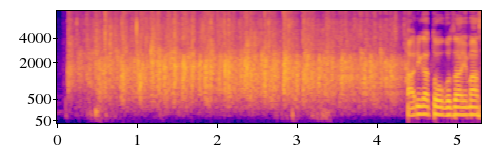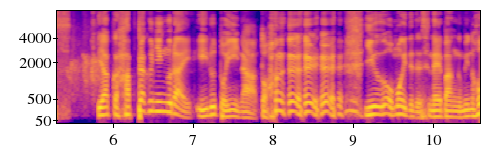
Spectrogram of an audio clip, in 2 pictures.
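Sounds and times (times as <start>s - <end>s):
large audience applause in a hall: 0.0s - 6.2s
speech: 4.4s - 10.5s
laughter: 7.9s - 9.1s.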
